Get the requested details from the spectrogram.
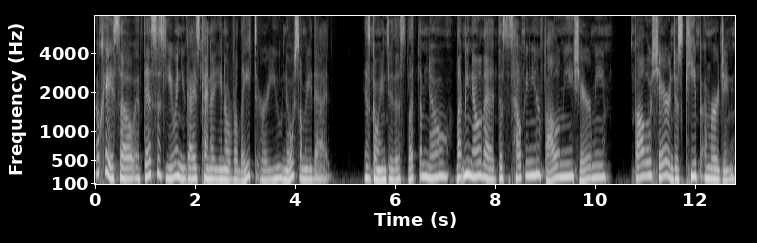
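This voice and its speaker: Somewhat breathy and dark, mellow in tone, a woman speaks with ordinary pitch variation. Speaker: podcast host. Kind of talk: casual monologue. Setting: podcast studio.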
